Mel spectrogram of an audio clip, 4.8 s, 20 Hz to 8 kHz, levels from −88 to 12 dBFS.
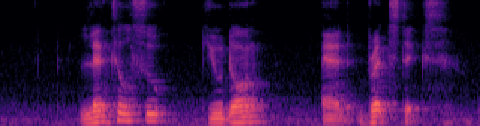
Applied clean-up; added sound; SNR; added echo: none; none; none; none.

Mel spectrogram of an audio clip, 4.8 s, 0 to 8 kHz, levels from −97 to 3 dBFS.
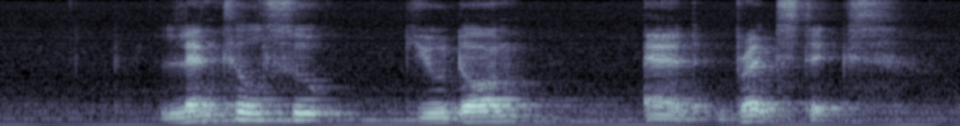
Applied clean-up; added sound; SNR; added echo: none; none; none; reverberation time 0.2 s.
